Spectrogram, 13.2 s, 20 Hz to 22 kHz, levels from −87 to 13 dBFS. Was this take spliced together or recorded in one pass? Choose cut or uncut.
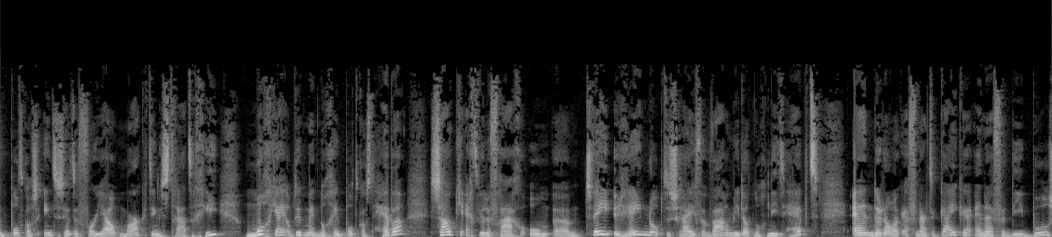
uncut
